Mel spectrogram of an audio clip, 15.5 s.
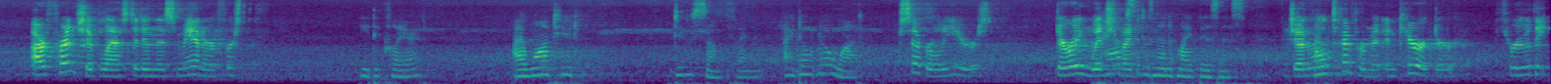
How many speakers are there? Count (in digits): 2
